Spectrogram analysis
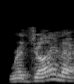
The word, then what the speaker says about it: Regina: I have no idea Regina it rhymes with fun that's their they stopped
